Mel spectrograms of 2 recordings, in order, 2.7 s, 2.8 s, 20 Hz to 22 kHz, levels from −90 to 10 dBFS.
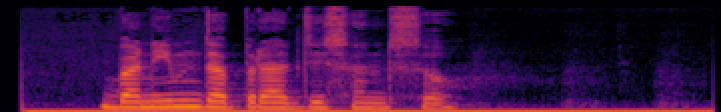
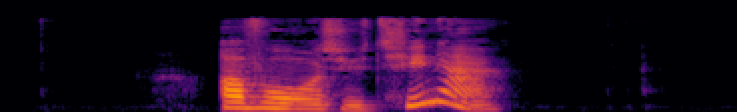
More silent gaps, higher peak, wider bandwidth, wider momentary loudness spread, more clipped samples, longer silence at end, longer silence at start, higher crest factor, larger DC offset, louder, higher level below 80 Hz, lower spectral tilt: neither; second, -8 dBFS vs -4 dBFS; first, 16.5 kHz vs 11.5 kHz; about the same, 11 LU vs 9 LU; neither; second, 0.05 s vs 0.9 s; second, 0.1 s vs 0.85 s; about the same, 18 dB vs 22 dB; neither; second, -27 LUFS vs -23 LUFS; first, -30 dBFS vs -68 dBFS; about the same, -5 dB/octave vs -5 dB/octave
